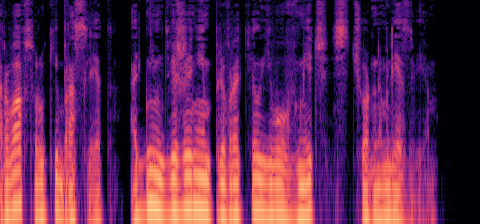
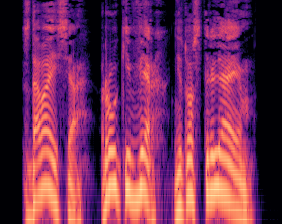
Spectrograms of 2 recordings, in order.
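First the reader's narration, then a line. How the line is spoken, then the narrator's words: Yelling in perfect Russian. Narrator (Russian): заорал лидер на чистейшем русском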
